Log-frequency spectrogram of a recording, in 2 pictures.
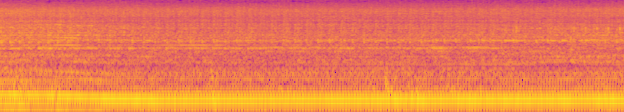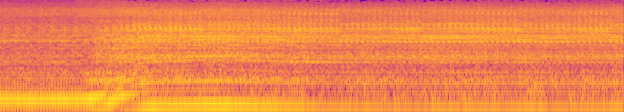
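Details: Chevrolet Corsa at idle: fast, light, steady ticking that holds its beat as revs change; hydraulic lifters slow to pump up, traced to a dirty oil pickup in the sump.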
